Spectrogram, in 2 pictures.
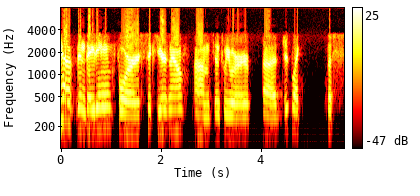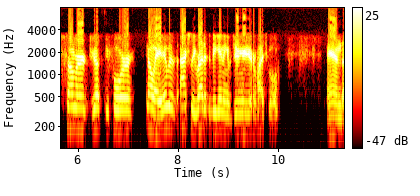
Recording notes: The return of the Fan Phone Call segment.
